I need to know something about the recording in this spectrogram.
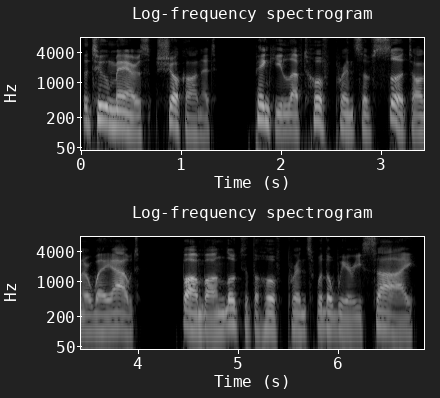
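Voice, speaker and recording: A man giving an expressive, animated dramatic reading as a story narrator. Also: fairly low pitch, moderate pace, clear, resonant tone, no room sound.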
